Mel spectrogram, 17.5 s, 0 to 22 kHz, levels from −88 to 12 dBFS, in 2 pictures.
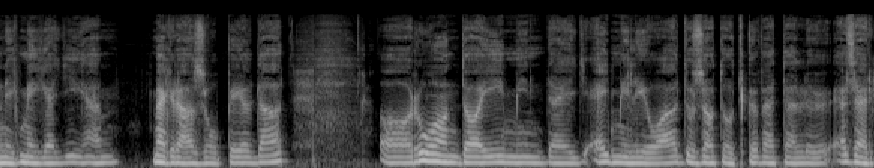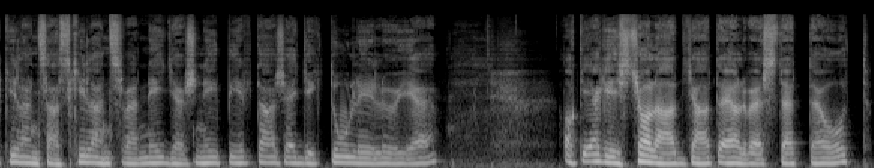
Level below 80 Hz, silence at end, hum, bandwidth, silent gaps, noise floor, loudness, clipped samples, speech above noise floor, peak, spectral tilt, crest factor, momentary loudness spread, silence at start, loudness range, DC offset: -56 dBFS; 0.05 s; none; 15.5 kHz; none; -49 dBFS; -23 LUFS; under 0.1%; 26 dB; -6 dBFS; -5 dB/octave; 18 dB; 10 LU; 0 s; 5 LU; under 0.1%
